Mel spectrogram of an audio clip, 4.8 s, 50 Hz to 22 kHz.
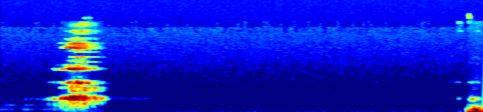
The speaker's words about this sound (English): And yeah, I yawned. I'm sorry. Podcast 101 at its finest.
